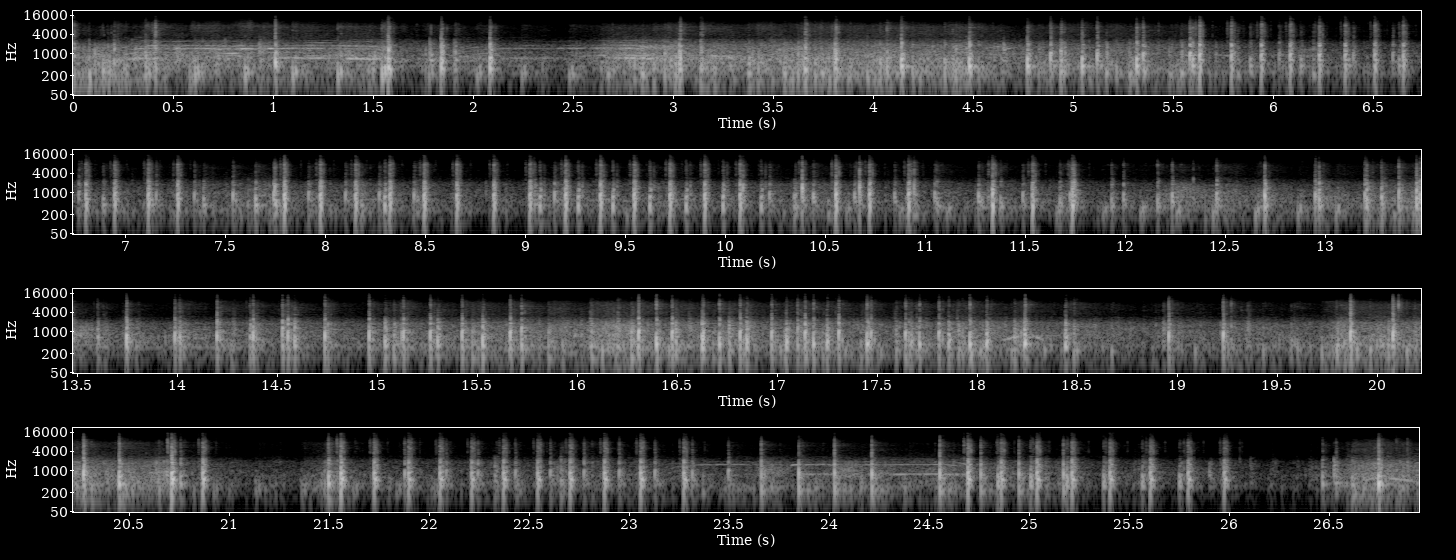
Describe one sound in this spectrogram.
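Paintball markers fire in rapid bursts of sharp pops.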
